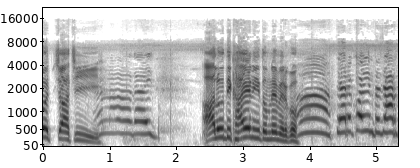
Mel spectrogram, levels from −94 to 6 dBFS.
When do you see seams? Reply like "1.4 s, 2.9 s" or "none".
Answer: none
